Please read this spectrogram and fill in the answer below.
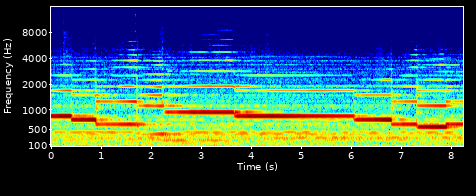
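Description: Clarinet solo over soft sustained orchestral accompaniment: a slow melody of held notes that steps downward, rises to one long high note held for about three and a half seconds in the middle, then steps down again near the end.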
